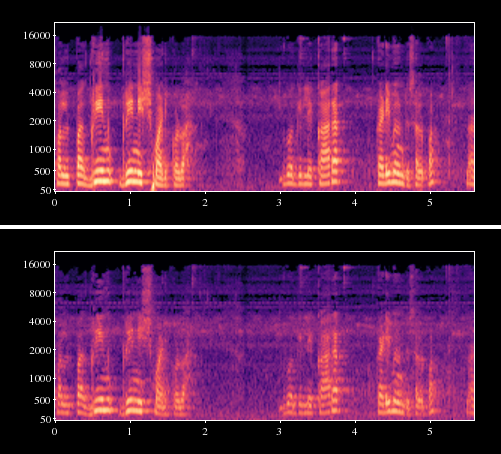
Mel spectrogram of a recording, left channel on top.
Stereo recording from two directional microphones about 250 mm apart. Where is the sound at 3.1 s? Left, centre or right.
Left.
